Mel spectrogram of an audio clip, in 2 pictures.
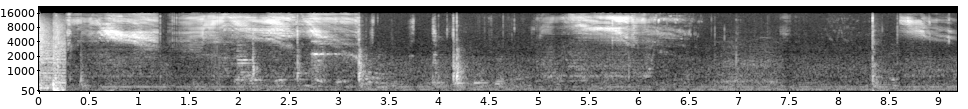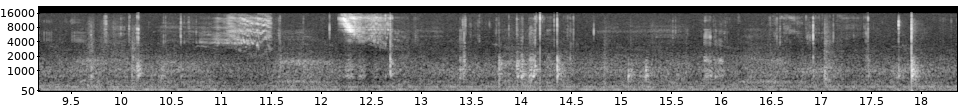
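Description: Plasti Dip rubber coating being peeled off a car's chrome badge lettering: several short, high crackling tearing bursts with small clicks in between. A low steady hum runs underneath.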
